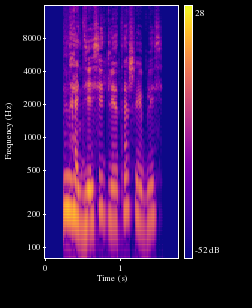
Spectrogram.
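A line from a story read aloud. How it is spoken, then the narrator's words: Cheerful. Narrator (Russian): весело сказала квартирантка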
